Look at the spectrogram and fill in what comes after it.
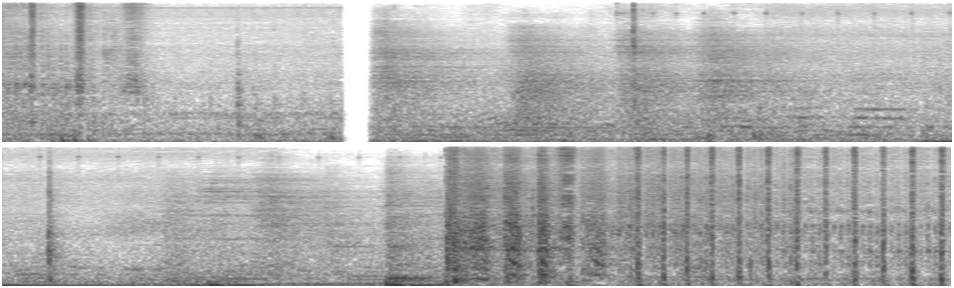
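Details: Fiat Multijet diesel: after a rough start, a quick, even ticking puff at every firing as compression leaks past an injector seal (gasket).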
